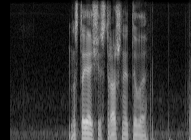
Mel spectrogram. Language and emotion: Russian, neutral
